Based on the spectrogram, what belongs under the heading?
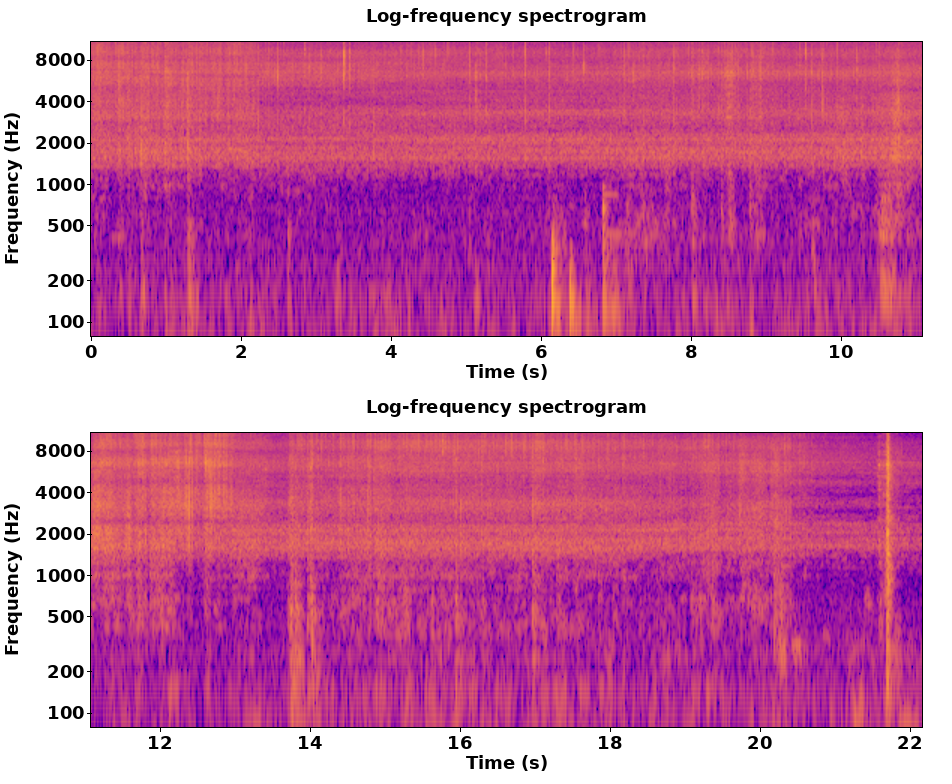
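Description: A paratha frying in oil on a non-stick tawa: a steady sizzling hiss that slowly fades, with scattered small ticks and crackles. There is one sharp click near the end.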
